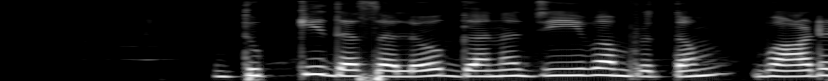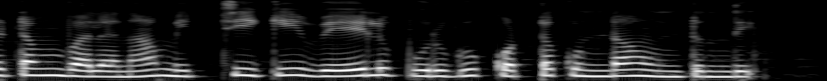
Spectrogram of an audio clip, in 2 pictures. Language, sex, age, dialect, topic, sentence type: Telugu, female, 18-24, Central/Coastal, agriculture, question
